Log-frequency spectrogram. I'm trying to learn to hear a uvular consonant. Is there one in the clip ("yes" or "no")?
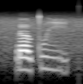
no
